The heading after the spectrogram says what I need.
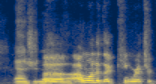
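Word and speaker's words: Aunjanue: of the Dog, and Anjua Ellis for King Richard. Anjanou, let me say her name right. I apologize. Anjanou.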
